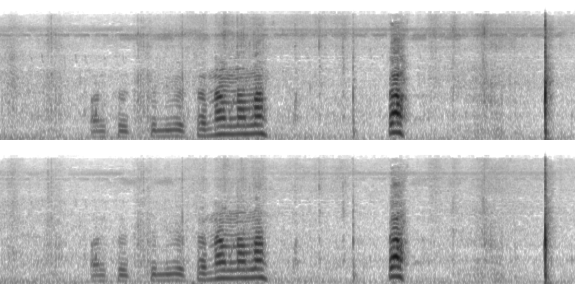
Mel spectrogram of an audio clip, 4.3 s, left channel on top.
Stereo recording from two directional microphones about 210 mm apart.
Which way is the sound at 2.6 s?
15° left (ahead or behind).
